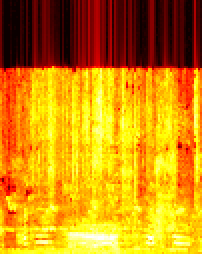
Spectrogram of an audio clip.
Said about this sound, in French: Il traîne même une vache pour le lait.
